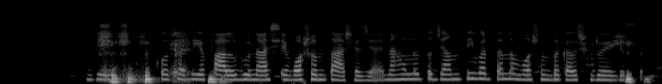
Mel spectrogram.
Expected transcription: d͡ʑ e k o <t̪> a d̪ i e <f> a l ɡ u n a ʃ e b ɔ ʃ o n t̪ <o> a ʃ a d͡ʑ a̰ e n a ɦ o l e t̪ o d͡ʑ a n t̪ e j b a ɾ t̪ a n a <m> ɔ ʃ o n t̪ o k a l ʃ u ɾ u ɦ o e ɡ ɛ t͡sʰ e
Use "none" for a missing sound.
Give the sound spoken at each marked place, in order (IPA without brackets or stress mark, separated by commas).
t̪ʰ, f, o, b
